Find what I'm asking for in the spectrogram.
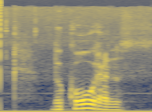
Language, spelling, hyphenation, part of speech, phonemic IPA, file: Dutch, bekoren, be‧ko‧ren, verb, /bəˈkoːrə(n)/, Nl-bekoren.ogg
- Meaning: 1. to charm 2. to captivate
